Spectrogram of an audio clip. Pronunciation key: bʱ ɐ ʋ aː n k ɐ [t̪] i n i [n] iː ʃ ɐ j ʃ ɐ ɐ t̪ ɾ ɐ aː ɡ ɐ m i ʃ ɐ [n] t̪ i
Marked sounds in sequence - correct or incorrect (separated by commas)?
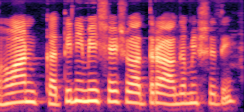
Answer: correct, incorrect, incorrect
